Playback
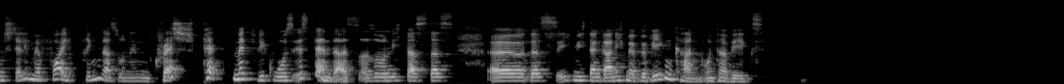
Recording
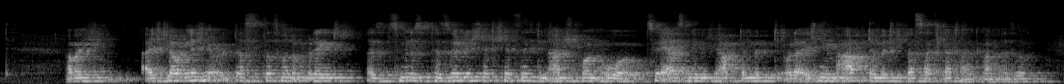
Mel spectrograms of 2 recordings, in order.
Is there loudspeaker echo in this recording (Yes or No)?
No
